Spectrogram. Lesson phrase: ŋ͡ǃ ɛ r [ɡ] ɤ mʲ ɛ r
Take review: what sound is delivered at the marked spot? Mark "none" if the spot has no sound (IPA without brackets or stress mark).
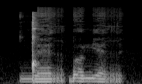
ɓ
